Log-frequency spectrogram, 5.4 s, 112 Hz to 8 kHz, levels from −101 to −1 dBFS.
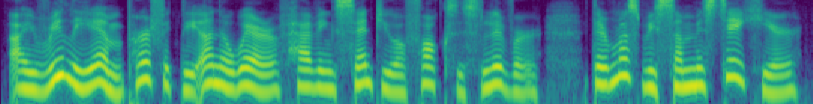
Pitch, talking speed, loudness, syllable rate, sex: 230 Hz, 200 wpm, -16 LUFS, 6.1 syllables/s, female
